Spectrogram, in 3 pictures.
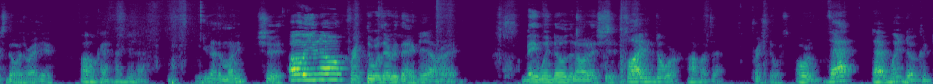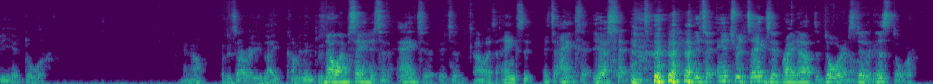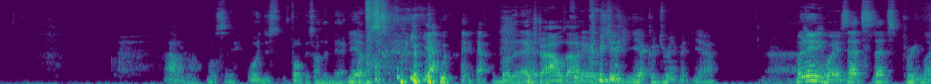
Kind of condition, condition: fault, poor sound quality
